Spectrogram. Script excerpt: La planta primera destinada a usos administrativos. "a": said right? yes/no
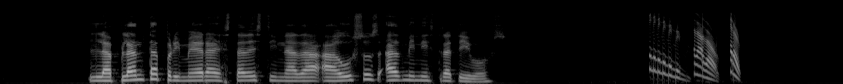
yes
